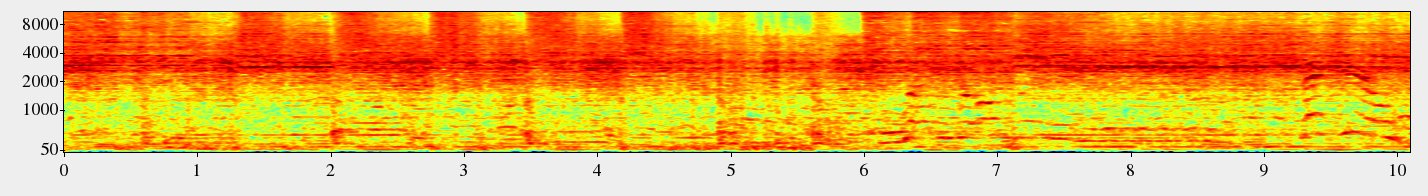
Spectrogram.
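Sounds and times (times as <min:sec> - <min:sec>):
bass guitar: 0:00.0 - 0:10.0
distorted electric guitar: 0:00.0 - 0:10.0
drum kit: 0:00.0 - 0:10.0.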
